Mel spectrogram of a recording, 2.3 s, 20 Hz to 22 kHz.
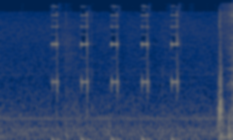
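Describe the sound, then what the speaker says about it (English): Five short, evenly spaced electronic beeps chime from a 2004-2012 Chevrolet Colorado 3.7L I5 dashboard after an oil life reset, followed by a brief click, all against a quiet background hum. "until you hear the beeps"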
